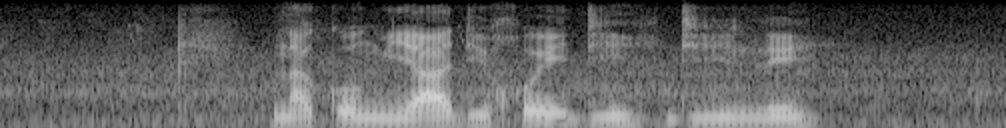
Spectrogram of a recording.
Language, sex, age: Tswana, male, 24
